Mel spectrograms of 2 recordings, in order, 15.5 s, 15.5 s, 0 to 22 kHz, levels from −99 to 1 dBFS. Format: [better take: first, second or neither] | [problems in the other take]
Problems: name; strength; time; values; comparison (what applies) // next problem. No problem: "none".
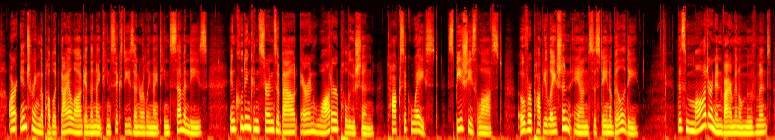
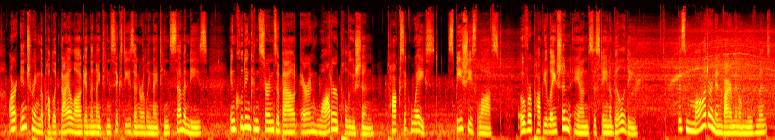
first | machinery noise; noticeable; throughout; 15 dB below the speech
